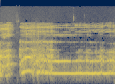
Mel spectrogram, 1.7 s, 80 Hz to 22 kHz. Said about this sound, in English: You got a rooster in the background while we're podcasting. Yeah. Are you actually got a farm up there or what? Yeah, I've got a little 10-acre hobby farm.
